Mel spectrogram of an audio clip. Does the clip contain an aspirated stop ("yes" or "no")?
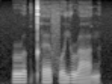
yes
